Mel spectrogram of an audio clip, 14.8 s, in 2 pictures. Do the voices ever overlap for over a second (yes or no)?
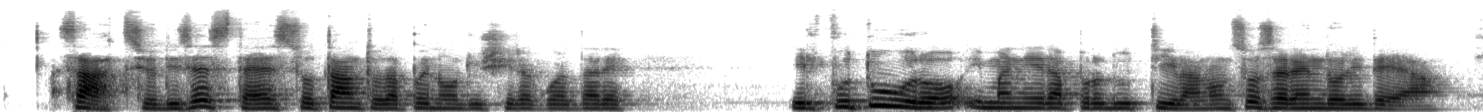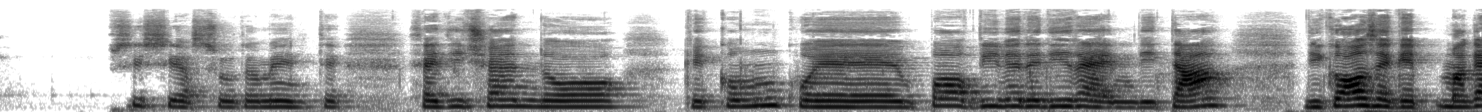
no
